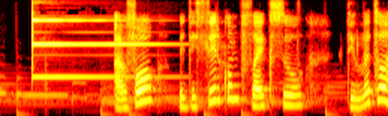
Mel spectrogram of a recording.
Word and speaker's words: avô: Avô with the circumflexo, the little hat, means grandfather.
